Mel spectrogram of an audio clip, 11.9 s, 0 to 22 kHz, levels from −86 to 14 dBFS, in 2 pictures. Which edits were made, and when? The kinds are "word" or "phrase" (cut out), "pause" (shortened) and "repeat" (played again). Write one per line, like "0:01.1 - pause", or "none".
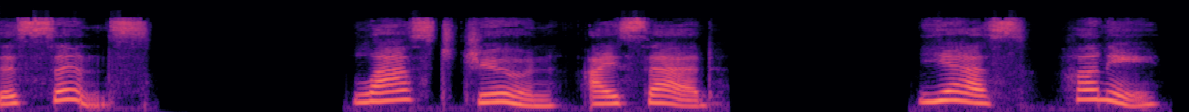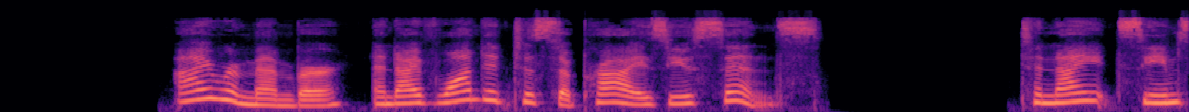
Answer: none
